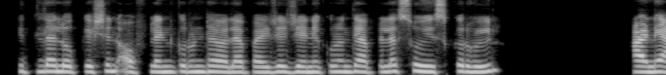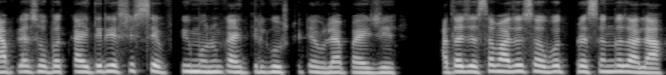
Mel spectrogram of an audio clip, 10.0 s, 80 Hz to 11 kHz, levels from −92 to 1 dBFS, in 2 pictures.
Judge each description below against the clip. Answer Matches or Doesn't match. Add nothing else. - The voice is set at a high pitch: Matches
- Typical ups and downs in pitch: Doesn't match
